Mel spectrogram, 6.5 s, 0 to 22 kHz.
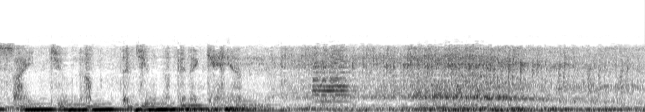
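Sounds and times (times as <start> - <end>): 
speech: 0.1 - 3.7
misfiring car engine idling roughly: 2.1 - 6.4.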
